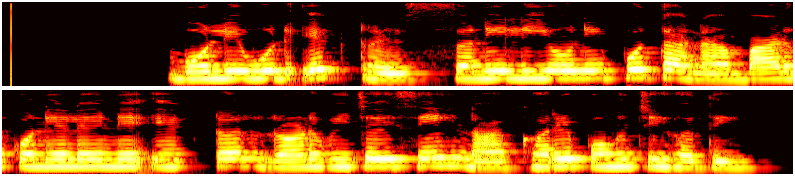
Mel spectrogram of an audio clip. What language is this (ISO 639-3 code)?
guj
